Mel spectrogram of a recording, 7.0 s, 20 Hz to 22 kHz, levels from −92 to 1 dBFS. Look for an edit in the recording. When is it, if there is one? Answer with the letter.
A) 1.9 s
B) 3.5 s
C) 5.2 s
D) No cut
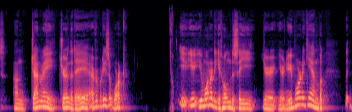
B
